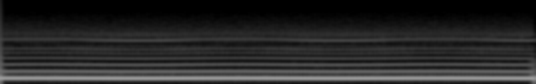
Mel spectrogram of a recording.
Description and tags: The vowel “I" ordered within a standard scale of one octave starting with root.
formant, voice, speech, supercollider, vowel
